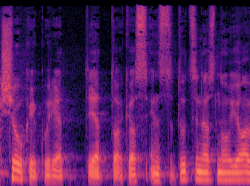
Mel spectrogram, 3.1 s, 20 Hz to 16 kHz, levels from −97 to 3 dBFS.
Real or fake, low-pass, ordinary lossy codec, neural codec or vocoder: real; 14.4 kHz; MP3, 64 kbps; none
